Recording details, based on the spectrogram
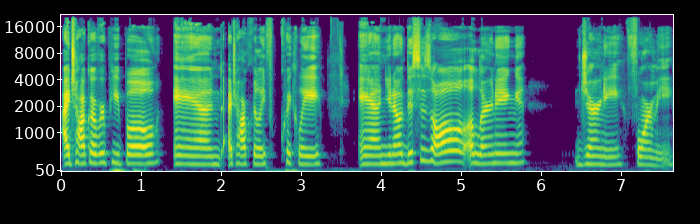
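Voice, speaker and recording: In a very clean recording with a silent background, a woman with a fairly high pitch talks fairly slowly in a plain, everyday voice. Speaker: podcast host. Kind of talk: casual chat.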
